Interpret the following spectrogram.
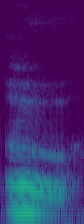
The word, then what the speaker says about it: OU: with inside out music the band's called oh but it's spelled ou and their album is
